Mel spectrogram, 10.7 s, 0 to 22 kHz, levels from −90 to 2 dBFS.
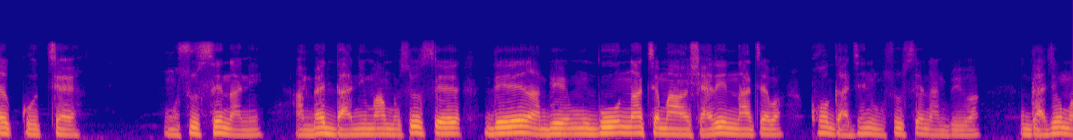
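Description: From 3.73 to 5.79 s, and again from 8.78 s to the end, the speech turns rough, raspy and synthetic without losing bandwidth or dropping out. This is an AMR rate drop: the AMR-WB link falls back to its lowest coding rates, consistent with roughly 23.85 down to 6.6 kbit/s.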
